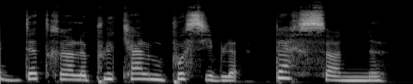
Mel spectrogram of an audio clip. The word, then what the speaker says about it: personne: du mois essayez d'être le plus calme possible personne personne donc en prononce et en un temps clairement la lettre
